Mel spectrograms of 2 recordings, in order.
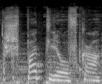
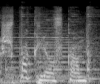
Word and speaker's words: шпатлевка: Стоит отметить, что правильный вариант написания этого слова – «шпатлевка», так как образовано оно от немецкого слова «шпатель» или «лопатка». Но в силу неграмотности подавляющего большинства населения это слово прижилось в неправильном варианте произношения и правописания. И теперь мы произносим «шпаклевка».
